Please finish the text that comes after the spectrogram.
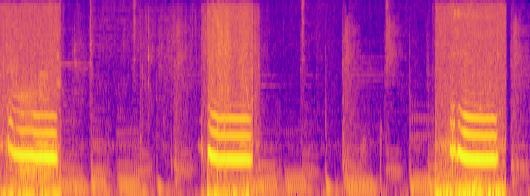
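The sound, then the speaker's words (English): A meerkat's move call, made when meerkats want their group to speed their hunt for food, obtained from the University of Zurich, sounds three times, each a short, bright descending squeal with harmonics, evenly spaced over a few seconds with quieter low chatter between them. “Here's what the meerkat move call sounds like.”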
